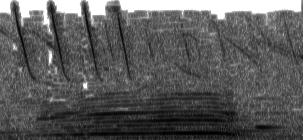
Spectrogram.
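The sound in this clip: A cow on a small mountain farm lets out one long, loud, low moo that holds steady before trailing off, with a few quick high chirps near the start.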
